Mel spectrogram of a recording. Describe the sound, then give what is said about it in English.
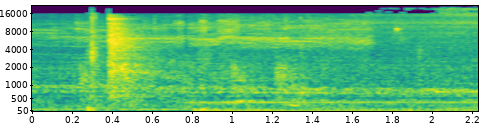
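A mechanical door slides open with a short hissing whoosh, followed by a steady low motor hum that continues to the end. No one is speaking. “Definitely opening the doors.”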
